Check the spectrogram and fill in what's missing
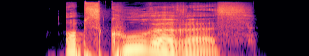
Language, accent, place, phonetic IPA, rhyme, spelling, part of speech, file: German, Germany, Berlin, [ɔpsˈkuːʁəʁəs], -uːʁəʁəs, obskureres, adjective, De-obskureres.ogg
- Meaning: strong/mixed nominative/accusative neuter singular comparative degree of obskur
